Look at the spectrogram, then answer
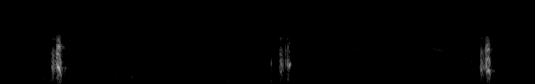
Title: More hiccups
